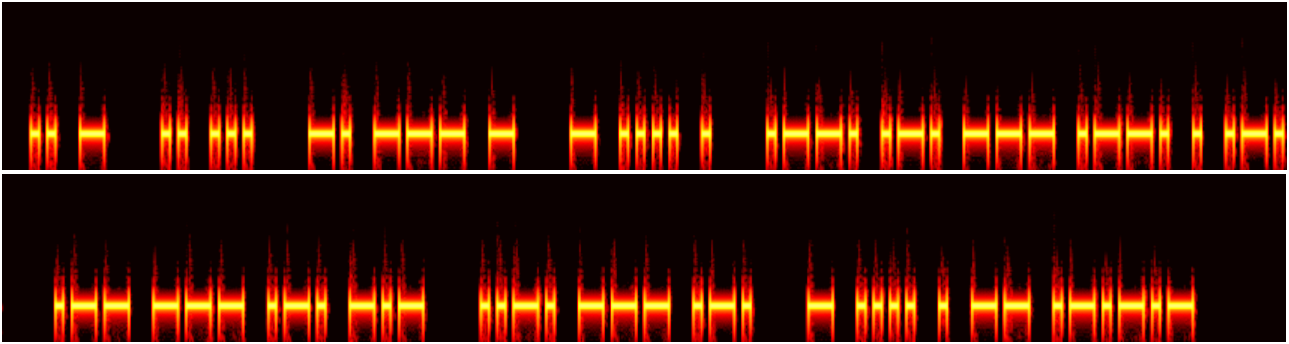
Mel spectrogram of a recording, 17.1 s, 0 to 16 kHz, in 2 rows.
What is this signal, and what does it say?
Morse code, heard as a keyed tone, about 22 wpm, 700 Hz. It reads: IT IS NOT THE PROPER WORK FOR THEM.
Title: Sentences from Top 1000 Words - Review Part 5 - 22wpm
